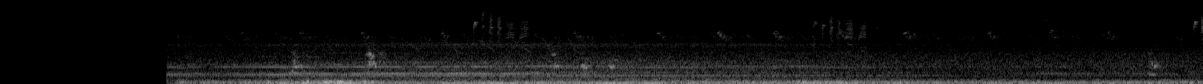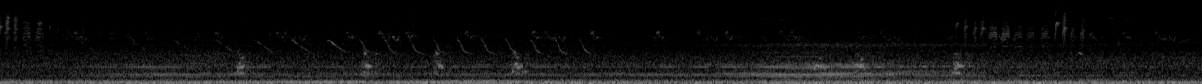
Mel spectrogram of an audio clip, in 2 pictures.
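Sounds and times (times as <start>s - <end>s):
birds chirping and whistling: 1.7s - 24.0s
faint hum: 1.7s - 24.0s
low steady rumble: 1.7s - 24.0s.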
